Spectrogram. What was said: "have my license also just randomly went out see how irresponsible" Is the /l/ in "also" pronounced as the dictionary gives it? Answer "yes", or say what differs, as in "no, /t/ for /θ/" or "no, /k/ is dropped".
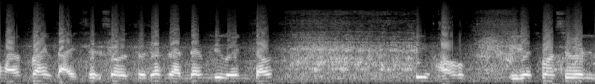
no, /l/ is dropped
